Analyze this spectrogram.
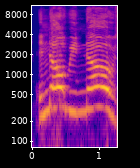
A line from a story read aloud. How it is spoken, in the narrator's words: screamed Draco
